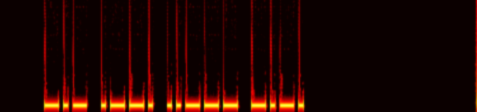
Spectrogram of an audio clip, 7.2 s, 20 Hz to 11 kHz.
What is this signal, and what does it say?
Morse code, heard as a keyed tone, about 17 wpm, 700 Hz. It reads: KP2C
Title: DXCC-100 Call Signs - 4 Characters - 17wpm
